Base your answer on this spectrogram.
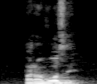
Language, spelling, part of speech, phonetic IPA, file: Russian, паровозы, noun, [pərɐˈvozɨ], LL-Q7737 (rus)-паровозы.wav
- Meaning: nominative/accusative plural of парово́з (parovóz)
